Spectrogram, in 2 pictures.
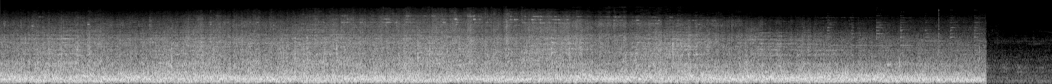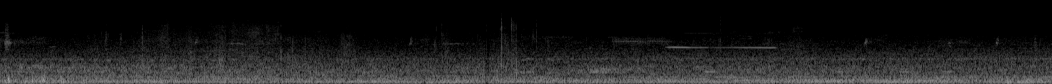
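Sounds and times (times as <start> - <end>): clickety-clack of rail joints: 0.0 - 10.8
freight train wheels rumbling: 0.0 - 21.0.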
